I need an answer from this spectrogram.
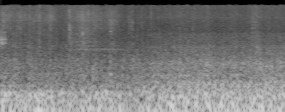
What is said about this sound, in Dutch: Ik kan me ook voorstellen dat wij nu hier rijden en dat mensen zeg maar denken... Wat doen zij hier? Ja. Ik ken deze auto niet.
